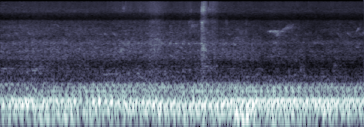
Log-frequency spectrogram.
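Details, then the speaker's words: Water pump motor after its bearings were replaced and greased: low even hum with a soft steady rumble, no rasp or squeal; runs quietly and smoothly, old bearings had caused the earlier noise. "ก็เสียงมันก็เบาเพราะว่าเขาเปลี่ยนลูกบีเสียงนี้เงียบเลย"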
